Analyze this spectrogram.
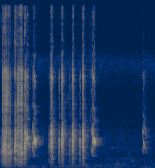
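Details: Starling luring another bird with loud, noisy screeches, a series of rasping notes with brief whistled tones, then quiet before one last short call.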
